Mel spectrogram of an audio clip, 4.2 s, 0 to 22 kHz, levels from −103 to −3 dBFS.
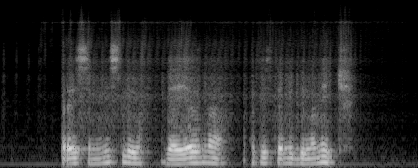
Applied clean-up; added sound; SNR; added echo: neural mask model RNNoise.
